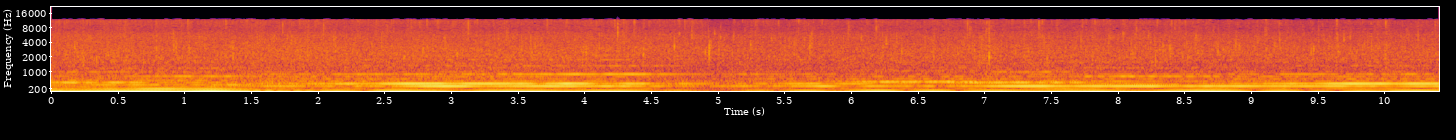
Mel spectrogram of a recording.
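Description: Steady rain falling with scattered drops, under a slow film score of long held low notes.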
